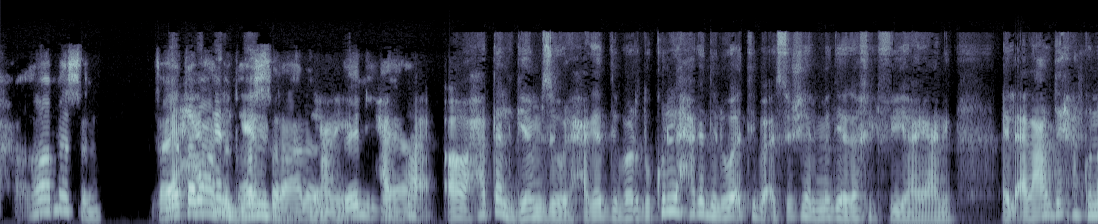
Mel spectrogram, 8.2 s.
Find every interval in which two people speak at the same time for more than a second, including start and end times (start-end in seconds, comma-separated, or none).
1.2-3.2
